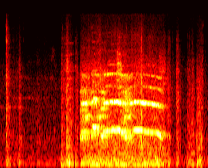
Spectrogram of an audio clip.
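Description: A rooster crows once, a single held call of under two seconds starting about a second and a half in. Around it, a small spoon scrapes and clicks against the tin can as it stirs the soil.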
